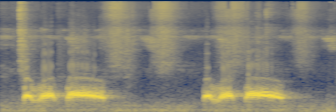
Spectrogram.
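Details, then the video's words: Spotted dove calling as a lure, two clear phrases about two seconds apart, each made of two quick coos and a longer mellow coo. "SUARA PANCINGAN BURUNG TEKUKUR"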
